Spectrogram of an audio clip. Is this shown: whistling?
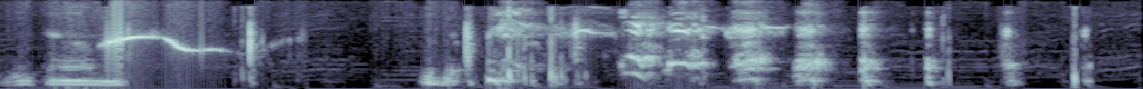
yes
